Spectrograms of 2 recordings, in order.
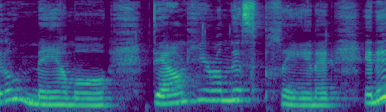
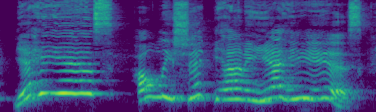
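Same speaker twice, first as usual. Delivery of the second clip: much higher and louder retort; emphatic retort; 8 semitones higher, 3 dB louder than usual. Acted. Answering an imagined unhappy spouse, an emphatic retort. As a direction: fire it right back.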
